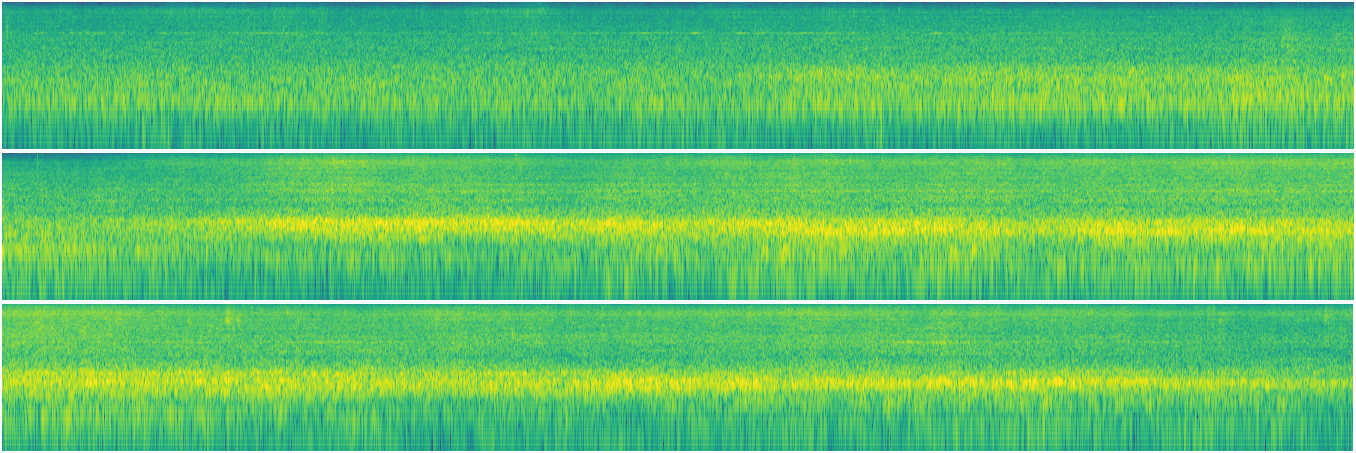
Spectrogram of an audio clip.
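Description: Diesel passenger train running across a steel railway bridge, a steady train noise that grows louder about ten seconds in and stays loud until near the end.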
